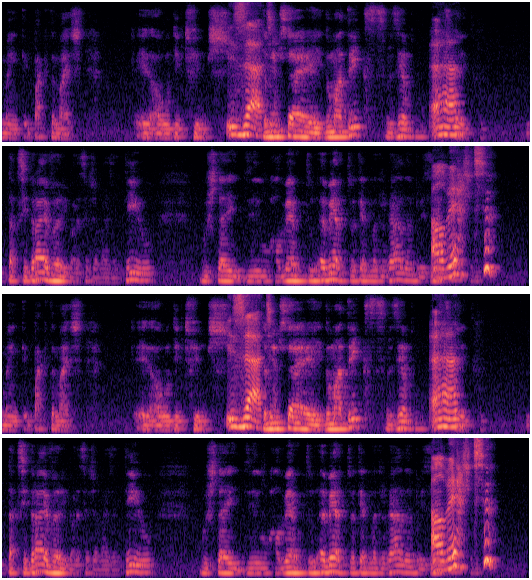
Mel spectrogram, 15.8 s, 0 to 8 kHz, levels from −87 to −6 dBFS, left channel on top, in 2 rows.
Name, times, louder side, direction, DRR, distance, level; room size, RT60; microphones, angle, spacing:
voice 1, 0.0-1.5 2.0-3.4 3.9-6.4 6.8-7.0 7.9-14.8, equal, 25° right, 0.6 m, -34 dB
voice 2, 3.4-4.2 6.4-6.9 11.4-11.5 14.4-15.3, right 2 dB, 65° right, 0.8 m, -27 dB
3.7 x 2.1 x 4.3 m
head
